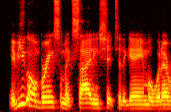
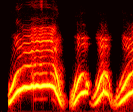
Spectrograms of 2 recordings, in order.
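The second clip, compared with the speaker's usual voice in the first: much higher shouted whoops, cartoon fan; mock crowd whoops; 4 dB louder than usual. Mocking the paid audience at every event, high shouted whoops. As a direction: yell woo like a hyped audience. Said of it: "they did the same shit".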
